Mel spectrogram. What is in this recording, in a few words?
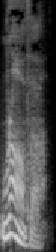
"rather", British English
